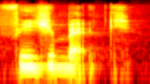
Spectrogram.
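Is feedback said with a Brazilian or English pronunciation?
Brazilian. It is said with Brazilian Portuguese pronunciation. "Quando você estiver falando português, ok, pode falar feedback"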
